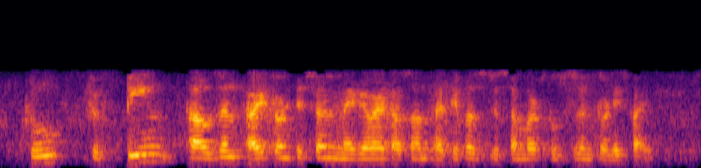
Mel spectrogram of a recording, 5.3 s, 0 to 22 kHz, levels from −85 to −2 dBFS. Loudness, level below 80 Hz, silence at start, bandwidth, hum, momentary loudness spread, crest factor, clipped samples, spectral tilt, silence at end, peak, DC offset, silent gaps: -19 LUFS; -64 dBFS; 0 s; 4 kHz; none; 11 LU; 20 dB; under 0.1%; -8.5 dB/octave; 0.05 s; 0 dBFS; under 0.1%; none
